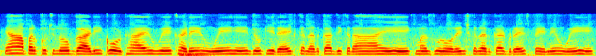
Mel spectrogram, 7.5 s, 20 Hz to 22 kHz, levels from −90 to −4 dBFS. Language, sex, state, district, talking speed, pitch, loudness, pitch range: Hindi, female, Bihar, Samastipur, 235 wpm, 200 Hz, -14 LUFS, 195-210 Hz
